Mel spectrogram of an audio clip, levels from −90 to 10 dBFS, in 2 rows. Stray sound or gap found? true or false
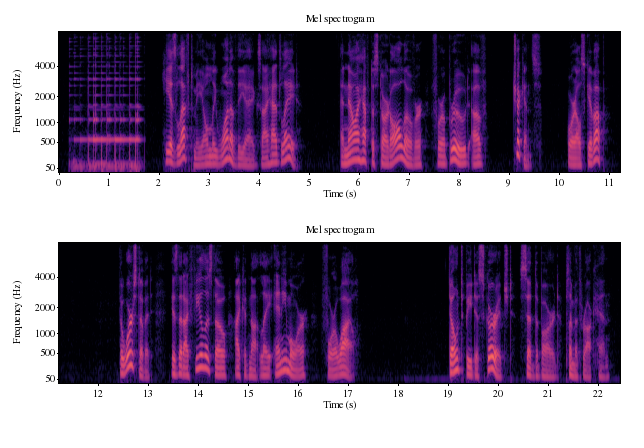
true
